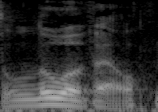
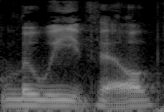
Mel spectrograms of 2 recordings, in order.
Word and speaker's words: Louisville: Yeah, well, the first thing you should do to them is you should say it's Louisville, not Louisville. The in the middle is very soft.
